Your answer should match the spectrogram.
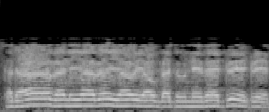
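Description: A Buddhist monk's voice intoning a chant at an even pitch. It opens with one long held syllable of about two seconds, then moves into shorter chanted syllables.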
